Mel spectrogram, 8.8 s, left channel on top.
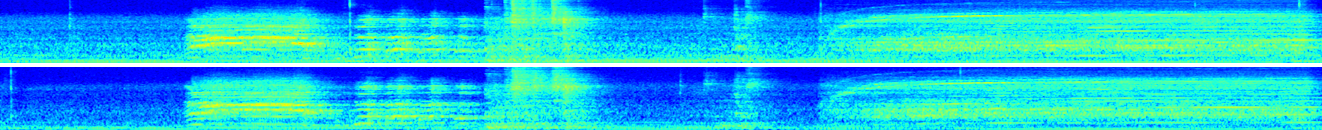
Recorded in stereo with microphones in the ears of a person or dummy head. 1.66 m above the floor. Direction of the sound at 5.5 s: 25° left (ahead or behind).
